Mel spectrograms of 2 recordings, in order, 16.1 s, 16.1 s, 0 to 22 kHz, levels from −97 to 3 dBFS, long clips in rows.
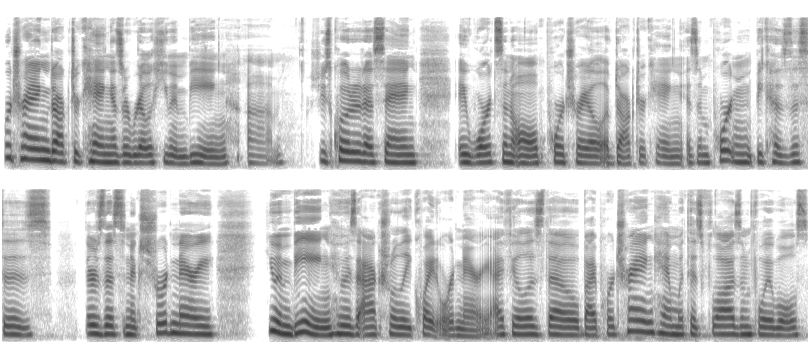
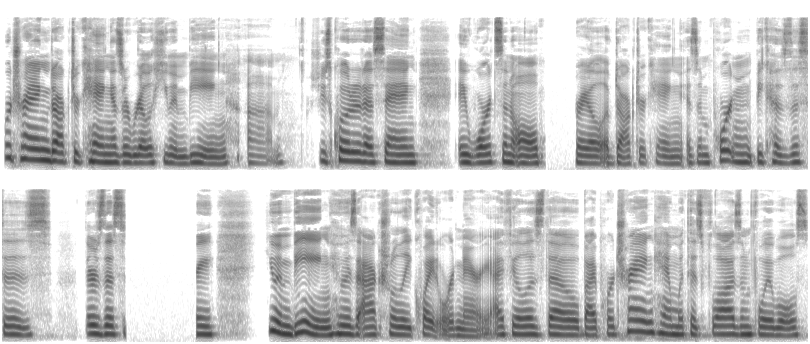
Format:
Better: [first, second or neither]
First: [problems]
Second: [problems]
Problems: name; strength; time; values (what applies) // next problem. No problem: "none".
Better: first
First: none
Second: audio cutting out; at 5.5 s and at 9.5 s for 0.5 s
